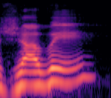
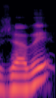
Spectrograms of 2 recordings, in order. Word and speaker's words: Yahvé: El nombre original de Dios, la pronunciación se perdió. Y los judíos, para que se pueda pronunciar el nombre, le agregaron las vocales hebreas de Adonai al tetragramatón, que es JHWH, imposible de pronunciar, para que quedara Yahvé o quedara Jehová.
